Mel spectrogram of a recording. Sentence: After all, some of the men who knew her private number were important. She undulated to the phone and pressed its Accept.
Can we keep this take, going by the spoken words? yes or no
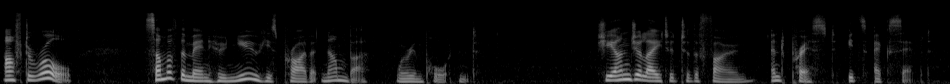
no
